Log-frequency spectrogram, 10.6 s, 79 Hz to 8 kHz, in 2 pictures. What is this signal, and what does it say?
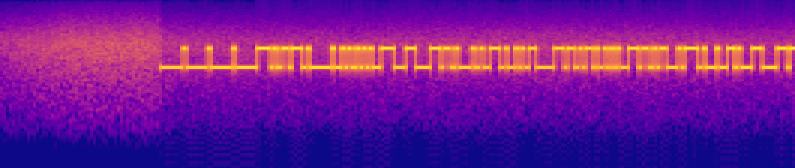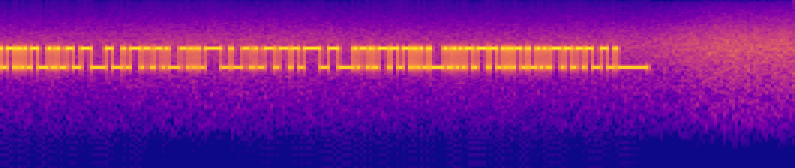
RTTY (45.45 baud, 850 Hz shift), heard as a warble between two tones, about 1650 Hz centre, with radio static. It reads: JYOM KAJV DY BEQGM RCWMC GRTUA TMD RKS SJ LP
